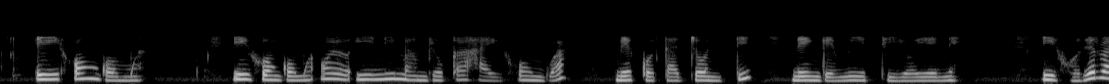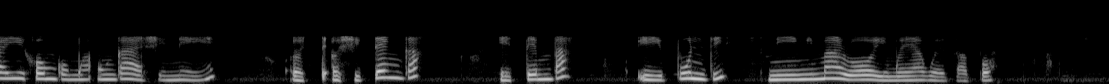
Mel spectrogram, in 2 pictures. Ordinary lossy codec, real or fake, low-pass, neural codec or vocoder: Opus, 24 kbps; real; 3.6 kHz; none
